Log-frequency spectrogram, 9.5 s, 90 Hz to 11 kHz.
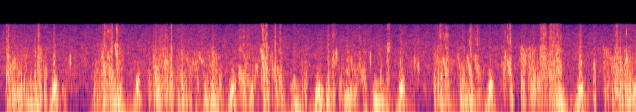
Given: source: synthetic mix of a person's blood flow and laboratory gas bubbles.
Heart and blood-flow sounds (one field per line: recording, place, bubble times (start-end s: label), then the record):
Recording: Doppler ultrasound of blood flow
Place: precordium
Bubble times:
0.08-0.73 s: bubbles
1.03-1.09 s: bubbles
1.40-1.90 s: bubbles
2.22-3.34 s: bubbles
3.57-4.27 s: bubbles
4.39-4.45 s: bubbles
4.51-4.63 s: bubbles
4.88-5.50 s: bubbles
5.53-5.59 s: bubbles
5.68-5.75 s: bubbles
5.78-5.87 s: bubbles
6.21-6.30 s: bubbles
6.50-7.28 s: bubbles
7.51-7.73 s: bubbles
7.78-8.47 s: bubbles
8.88-8.96 s: bubbles
9.04-9.55 s: bubbles
From the record:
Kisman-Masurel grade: 342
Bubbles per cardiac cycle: rolling drumbeat, 9 or more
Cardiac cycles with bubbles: 100%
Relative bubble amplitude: moderate (0.250 to 0.450)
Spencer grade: 3 (all of the cardiac periods contain showers or single bubble signals, but not dominating or overriding the cardiac motion signals)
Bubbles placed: only in the low amplitude regions of the cardiac cycle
